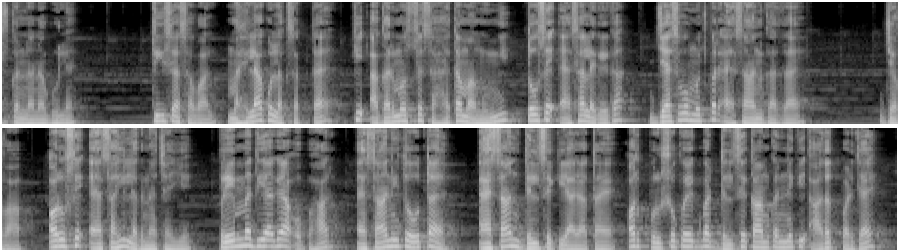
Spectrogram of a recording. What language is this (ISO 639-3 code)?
hin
